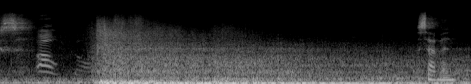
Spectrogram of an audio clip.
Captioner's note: thunder crashes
